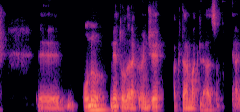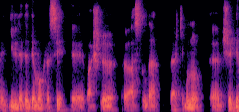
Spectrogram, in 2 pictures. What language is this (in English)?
Turkish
